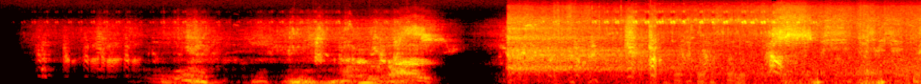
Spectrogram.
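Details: Wild lions give a run of deep, low grunting roars in pulses over about four seconds, then cut abruptly to a loud, steady rushing noise with faint voice-like sounds.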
